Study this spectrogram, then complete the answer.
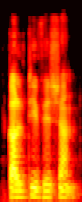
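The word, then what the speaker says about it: cultivation: দেখো কাল্টিভেশন ওয়ার্ডটির first যে syllable আছে সেটি হলো সি ইউএল এর কিন্তু প্রোনাউন্সিয়েশন আমি কাল করেছি। সি ইউএল কাল। তোমাদের মনে হতে পারে সি ইউএল সাল কেন হলো না? সি ইউএল কুল কেন হলো না?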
